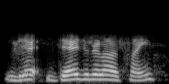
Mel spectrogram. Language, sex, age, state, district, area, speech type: Sindhi, female, 30-45, Rajasthan, Ajmer, urban, conversation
